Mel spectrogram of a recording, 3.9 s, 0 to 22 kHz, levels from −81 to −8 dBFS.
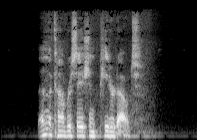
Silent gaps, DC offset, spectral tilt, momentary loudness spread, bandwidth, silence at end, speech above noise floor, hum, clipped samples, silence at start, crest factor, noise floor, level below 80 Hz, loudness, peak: none; under 0.1%; -4.5 dB/octave; 8 LU; 16.5 kHz; 0.95 s; 49 dB; none; under 0.1%; 0.75 s; 16 dB; -64 dBFS; -50 dBFS; -16 LUFS; -2 dBFS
